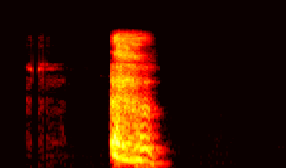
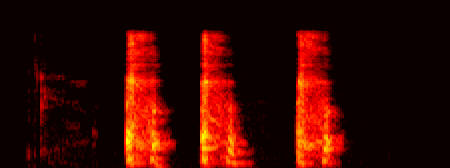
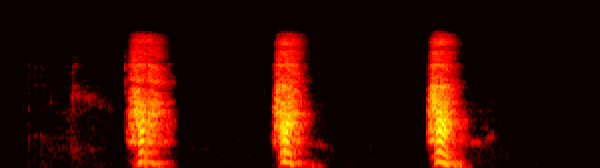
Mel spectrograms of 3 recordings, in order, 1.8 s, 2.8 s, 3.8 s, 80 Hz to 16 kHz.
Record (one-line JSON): {"cough_length": "1.8 s", "cough_amplitude": 20984, "cough_signal_mean_std_ratio": 0.27, "three_cough_length": "2.8 s", "three_cough_amplitude": 6029, "three_cough_signal_mean_std_ratio": 0.29, "exhalation_length": "3.8 s", "exhalation_amplitude": 10725, "exhalation_signal_mean_std_ratio": 0.26, "survey_phase": "beta (2021-08-13 to 2022-03-07)", "age": "65+", "gender": "Female", "wearing_mask": "No", "symptom_cough_any": true, "symptom_runny_or_blocked_nose": true, "symptom_abdominal_pain": true, "symptom_fatigue": true, "symptom_change_to_sense_of_smell_or_taste": true, "smoker_status": "Never smoked", "respiratory_condition_asthma": false, "respiratory_condition_other": false, "recruitment_source": "Test and Trace", "submission_delay": "2 days", "covid_test_result": "Positive", "covid_test_method": "LFT"}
